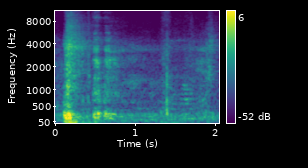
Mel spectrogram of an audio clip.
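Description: A short, soft thump with cloth rustle near the start as a person in a gi shifts from sitting to kneeling on a foam mat, followed by a brief vocal sound and a small click.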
